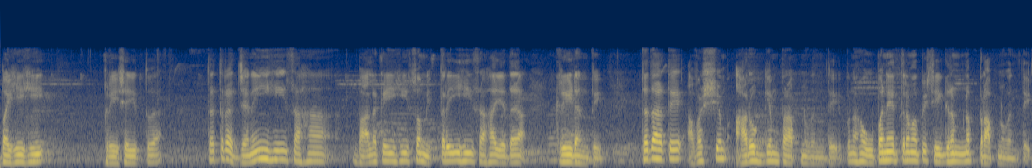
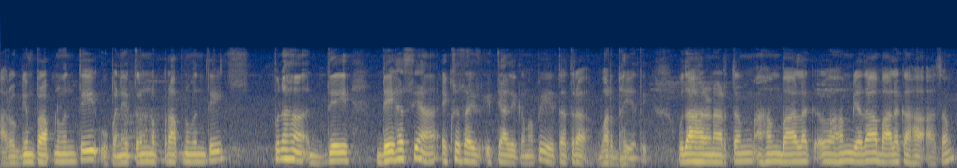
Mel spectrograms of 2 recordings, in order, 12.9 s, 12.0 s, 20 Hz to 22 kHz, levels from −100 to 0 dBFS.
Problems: none marked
